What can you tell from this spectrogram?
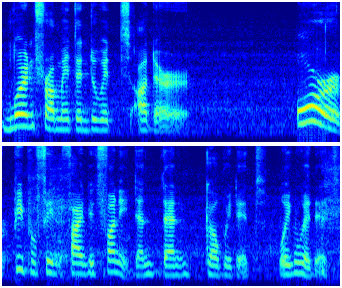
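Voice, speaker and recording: A woman with a non-native accent, ordinary pitch variation, and long, frequent pauses. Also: medium pitch for a woman, moderate pace. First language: not English. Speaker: streamer. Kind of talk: casual chat.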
